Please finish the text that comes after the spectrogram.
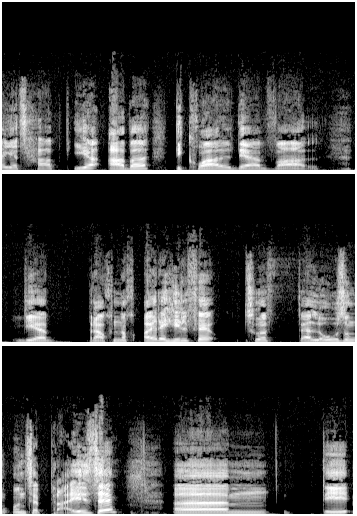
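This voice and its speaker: A man's voice: high voice, fairly bright tone, no echo, studio quality. A man hosting a live interview and prize draw, chatty and upbeat with frequent hesitations. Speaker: radio host.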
